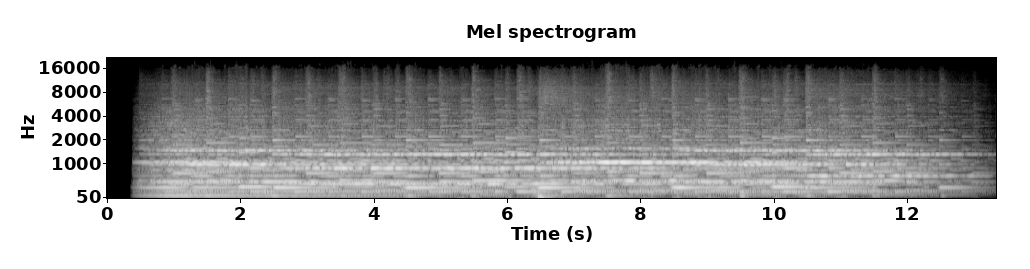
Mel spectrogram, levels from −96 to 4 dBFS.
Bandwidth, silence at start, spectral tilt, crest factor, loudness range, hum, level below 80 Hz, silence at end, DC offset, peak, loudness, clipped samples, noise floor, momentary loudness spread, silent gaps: 15 kHz; 0.45 s; -5.5 dB/octave; 12 dB; 3 LU; none; -42 dBFS; 0.25 s; under 0.1%; 0 dBFS; -12 LUFS; under 0.1%; -40 dBFS; 9 LU; none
